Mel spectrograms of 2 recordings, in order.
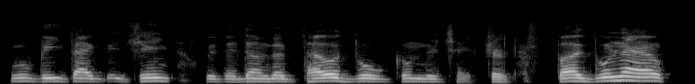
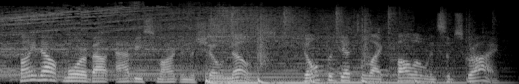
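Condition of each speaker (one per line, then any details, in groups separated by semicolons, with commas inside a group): Cerebral palsy; permanent wheelchair user; uses walker, therapy, gym, yoga; speech impediment, rehearsed words for clarity
No condition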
